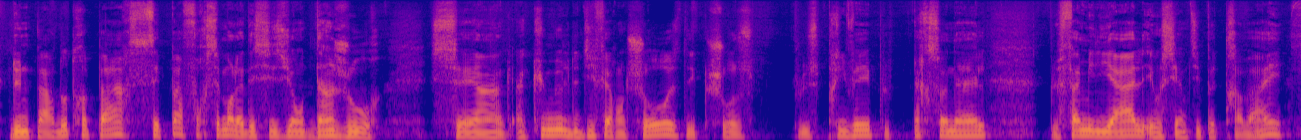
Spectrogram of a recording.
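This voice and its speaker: The voice has a dark, mellow tone and fairly even intonation, and it moves at a very slow pace. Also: man, medium pitch for a man. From grew up partly in Africa. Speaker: former company executive. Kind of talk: interview. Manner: halting.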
